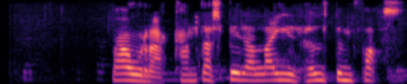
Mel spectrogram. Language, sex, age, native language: Icelandic, male, 14, Icelandic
